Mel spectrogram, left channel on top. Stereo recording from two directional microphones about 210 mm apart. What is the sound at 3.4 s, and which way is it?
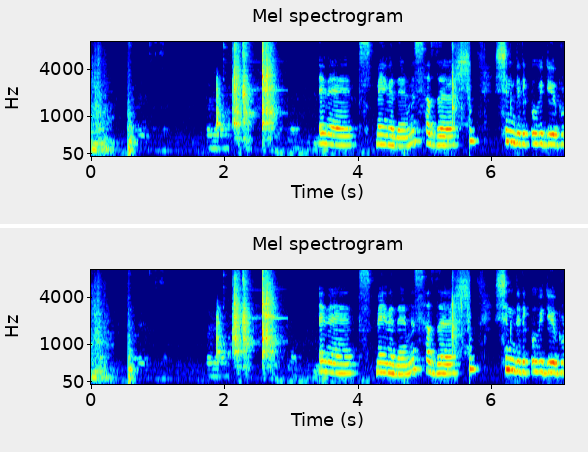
A woman's voice, 30° right (ahead or behind).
